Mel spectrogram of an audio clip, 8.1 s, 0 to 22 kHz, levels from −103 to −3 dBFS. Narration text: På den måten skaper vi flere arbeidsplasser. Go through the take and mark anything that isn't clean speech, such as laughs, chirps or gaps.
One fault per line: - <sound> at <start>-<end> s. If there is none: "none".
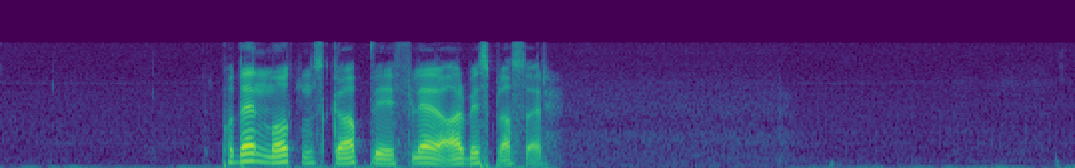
none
